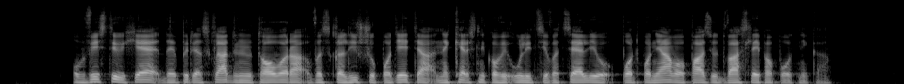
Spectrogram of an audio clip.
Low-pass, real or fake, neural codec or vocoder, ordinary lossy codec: 19.8 kHz; real; none; none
